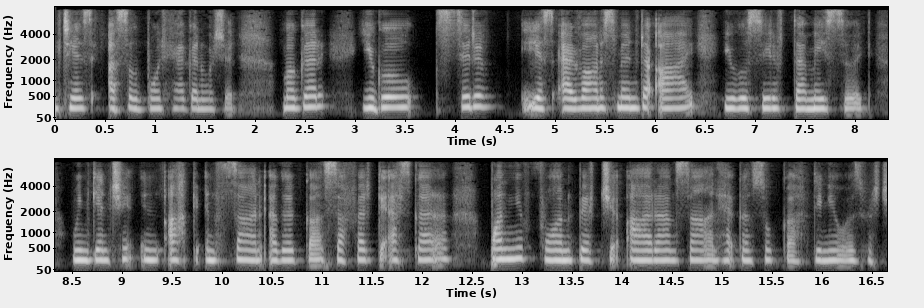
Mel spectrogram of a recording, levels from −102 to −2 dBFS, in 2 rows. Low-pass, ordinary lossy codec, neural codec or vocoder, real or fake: none; none; codec, 16 kHz, 1.1 kbps, Voila-Tokenizer; fake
